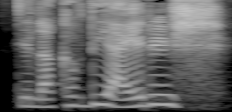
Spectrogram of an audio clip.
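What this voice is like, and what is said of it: Attempted Irish accent. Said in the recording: “I cannot do an Irish accent. That's definitely one that I'm not good at ... that was pretty good ... That's the only thing I can say in an Irish accent.”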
